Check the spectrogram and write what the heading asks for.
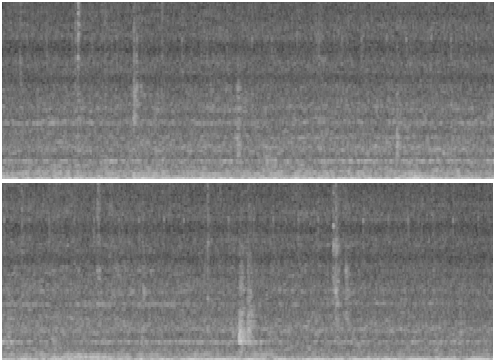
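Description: Airliner cabin noise on the ground: the jet engines running with a steady low drone, and a faint thin whine above it.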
